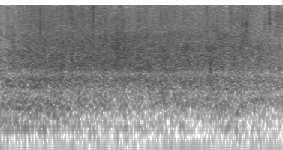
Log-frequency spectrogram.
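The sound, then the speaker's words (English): A crowd claps steadily in a dense, continuous wash of applause that stays loud and even throughout, with no voices standing out above it. “And to that, I think you owe me a round of applause.”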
